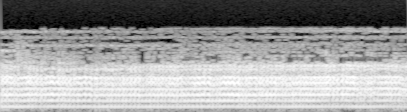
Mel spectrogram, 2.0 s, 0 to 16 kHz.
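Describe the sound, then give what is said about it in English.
A voice imitates the engine of a loud little Coleman mini dirt bike puttering along at about 10 miles an hour: a steady, buzzing drone held unbroken at an even pitch and loudness. “So here I am on this Coleman little mini dirt bike riding around his property, but it's only going like 10 miles an hour. So I'm just sitting there. It's kind of loud. It's actually like.”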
